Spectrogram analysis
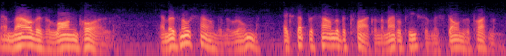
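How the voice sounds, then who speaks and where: A man announcing and narrating in formal, deliberate 1940s radio style. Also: sits low, expressive, slightly rough. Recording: tinny, echoey 1940s radio recording.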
